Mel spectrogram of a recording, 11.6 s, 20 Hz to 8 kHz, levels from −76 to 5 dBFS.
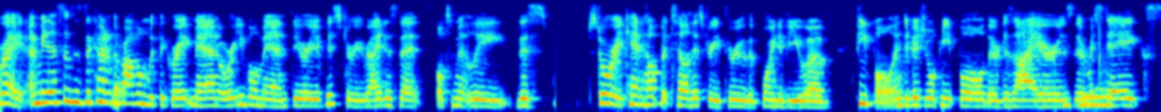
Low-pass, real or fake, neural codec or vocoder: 7.2 kHz; fake; vocoder, 44.1 kHz, 128 mel bands every 512 samples, BigVGAN v2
